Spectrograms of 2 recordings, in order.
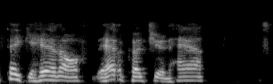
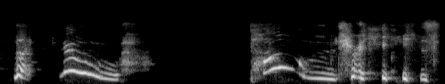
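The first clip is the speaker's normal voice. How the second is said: high squeal of laughter through words; laughing; 7 semitones higher, much slower than usual. Real, not acted. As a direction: laugh it out, pitched way up. Laughing at pine tree mixup.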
